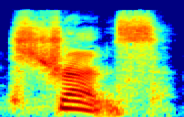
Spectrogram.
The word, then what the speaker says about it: strengths: Strengths, S-T-R-E-N-G-T-H-S。那 strengths 到底要怎么样子去发音它呢？特别是后面有 th 又有一个 s 的发音。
